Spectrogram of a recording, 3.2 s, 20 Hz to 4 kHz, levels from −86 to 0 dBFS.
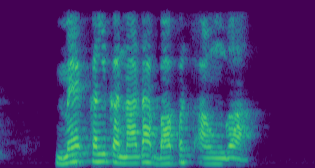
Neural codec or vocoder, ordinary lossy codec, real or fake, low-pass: vocoder, 24 kHz, 100 mel bands, Vocos; AAC, 24 kbps; fake; 3.6 kHz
